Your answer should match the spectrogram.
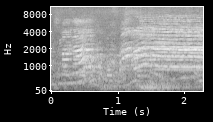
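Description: Young children's voices, with one child holding a long, high, steady call from about halfway through.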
